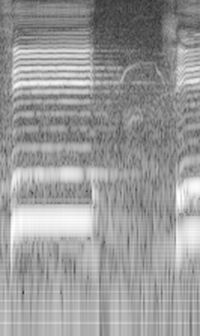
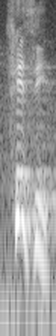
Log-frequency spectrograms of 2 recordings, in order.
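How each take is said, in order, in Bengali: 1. স্বরধ্বনিগুলো টেনে লম্বা করে বলা হয়। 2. স্বরধ্বনিগুলো ছোট ও দ্রুত বলা হয়। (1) "এক আলিফের মদ দিয়ে পড়েন" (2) "হরকত দিয়ে পড়লে"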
